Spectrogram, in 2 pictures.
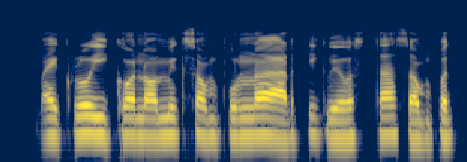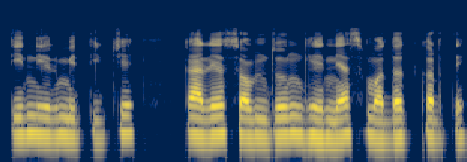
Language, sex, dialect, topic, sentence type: Marathi, male, Varhadi, banking, statement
